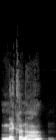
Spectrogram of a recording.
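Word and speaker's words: Meconah: In Ziklag and Mekonah, and its surrounding villages. Because again, you pronounce the C as a K sound.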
